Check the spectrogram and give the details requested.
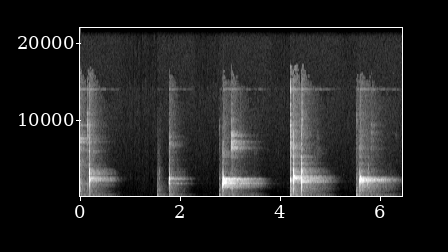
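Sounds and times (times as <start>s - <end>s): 
water dripping from a tap: 0.0s - 0.7s, 1.6s - 2.2s, 2.8s - 3.6s, 4.2s - 6.4s.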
